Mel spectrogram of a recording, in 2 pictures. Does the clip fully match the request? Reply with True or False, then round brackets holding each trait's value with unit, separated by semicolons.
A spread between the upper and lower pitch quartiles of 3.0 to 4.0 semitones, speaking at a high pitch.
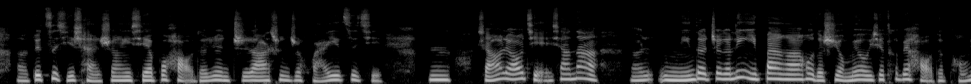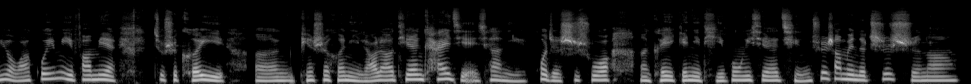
True (3.4 semitones; 195 Hz)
